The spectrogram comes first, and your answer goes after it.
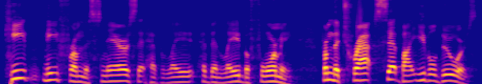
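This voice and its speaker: A man gives a casual sermon and reads scripture with slow, deliberate emphasis. His voice sits high for a man and sounds clean and smooth, though recent sickness has worn it down. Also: expressive. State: recovering from illness, voice going. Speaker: preacher. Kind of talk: informal sermon with scripture reading.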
